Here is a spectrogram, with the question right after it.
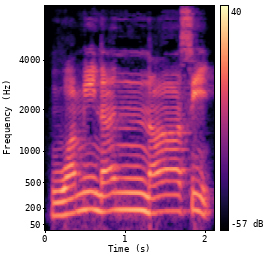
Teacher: نون کے اوپر شادہ غنہ کریں گے اور لمبا بھی کریں گے، الف مدہ ہے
